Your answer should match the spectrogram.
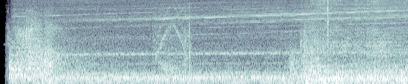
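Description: Logo intro sting: a sustained whoosh of sound effects and music, with a short rise-and-fall sweep and a sharp hit about three seconds in.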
